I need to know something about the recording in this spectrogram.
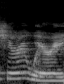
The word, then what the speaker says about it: Sherry Wary: So my name is Sherry Wary. Yes, it rhymes.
